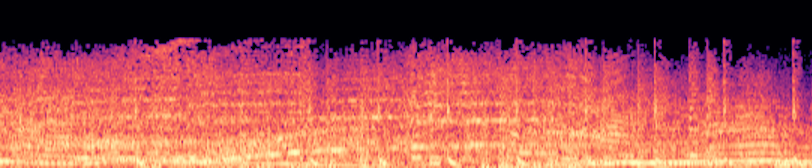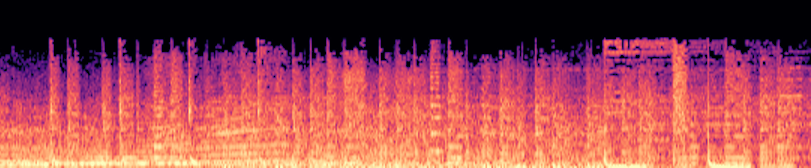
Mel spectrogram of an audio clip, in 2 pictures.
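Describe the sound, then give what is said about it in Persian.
A racing car engine revs loudly and continuously, its pitch sweeping up and down through gear changes, with tires squealing over the roar and no talking. “الان میخوایم بریم سراغ ایستگاه اتومبیل رانی و موتور سواری”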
